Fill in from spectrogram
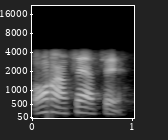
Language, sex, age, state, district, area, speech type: Assamese, female, 30-45, Assam, Biswanath, rural, conversation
